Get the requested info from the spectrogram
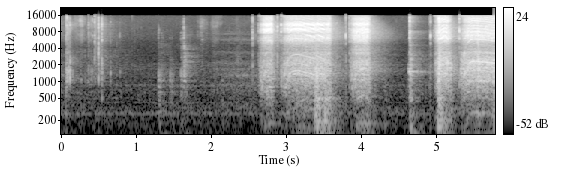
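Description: Cordless drill/driver run in three short bursts, the last the longest, driving screws through a plywood cabinet side into its center shelf; the motor's whine dips and recovers as each screw bites. Light handling clicks come before the first burst.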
